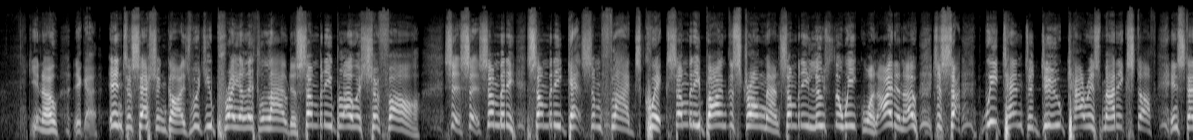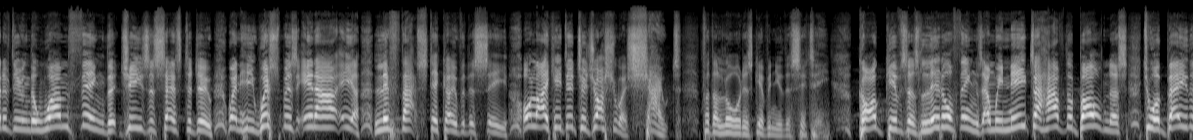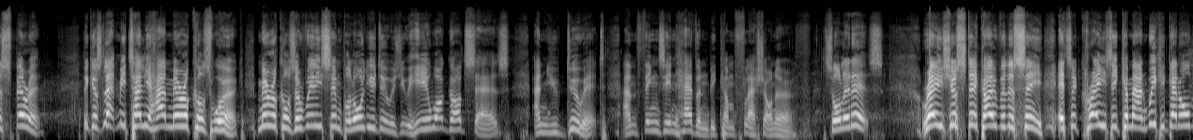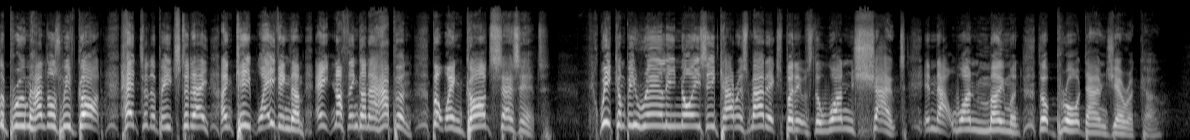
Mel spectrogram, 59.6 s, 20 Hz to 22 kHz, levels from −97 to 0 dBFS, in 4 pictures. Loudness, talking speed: -25 LUFS, 190 wpm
